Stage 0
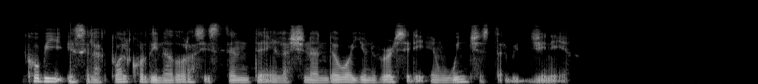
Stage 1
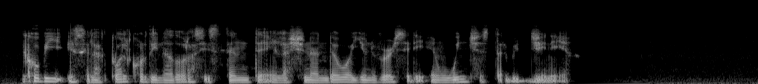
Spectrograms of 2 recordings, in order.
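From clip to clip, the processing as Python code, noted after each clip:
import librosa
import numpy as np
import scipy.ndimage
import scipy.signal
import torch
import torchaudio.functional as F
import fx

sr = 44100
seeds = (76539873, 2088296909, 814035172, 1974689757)

y = scipy.signal.sosfilt(scipy.signal.cheby1(2, 1.0, 4000.0, 'lowpass', fs=sr, output='sos'), x)
y = fx.band_squash(y, sr, depth_pct=100)
y = y * 10.0 ** (-1.5 / 20.0)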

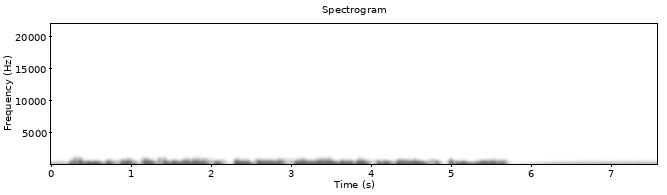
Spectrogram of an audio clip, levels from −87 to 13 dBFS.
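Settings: y = scipy.ndimage.gaussian_filter1d(x, 20.0, mode='constant')
y = y * 10.0 ** (2.0 / 20.0)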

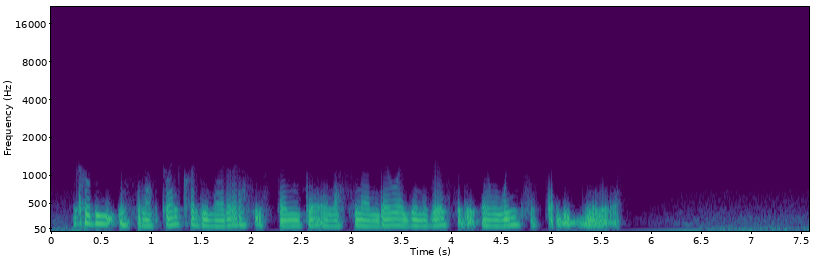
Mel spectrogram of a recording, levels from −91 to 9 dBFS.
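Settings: y = x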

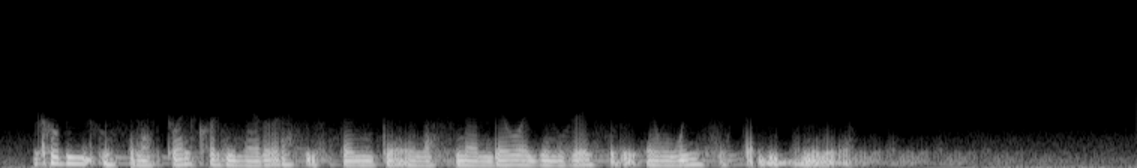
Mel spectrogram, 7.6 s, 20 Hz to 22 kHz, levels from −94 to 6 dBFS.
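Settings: y = fx.echo_feedback(x, sr, ms=316, feedback_pct=58, wet_db=-19.5)
y = y * 10.0 ** (9.0 / 20.0)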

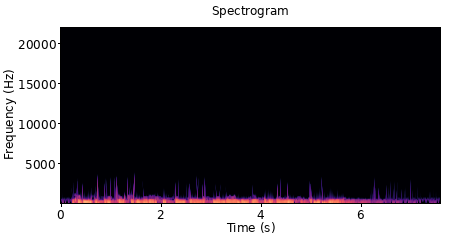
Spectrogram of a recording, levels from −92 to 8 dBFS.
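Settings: y = fx.sine_speech(x, sr)
y = fx.air_absorb(y, sr, metres=420.0)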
